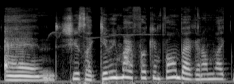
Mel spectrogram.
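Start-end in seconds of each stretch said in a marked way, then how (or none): 1.0-2.0 high-pitched mock demand; imitated angry demand. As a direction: demand it back like an angry sister. Sister demands phone, acted out.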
